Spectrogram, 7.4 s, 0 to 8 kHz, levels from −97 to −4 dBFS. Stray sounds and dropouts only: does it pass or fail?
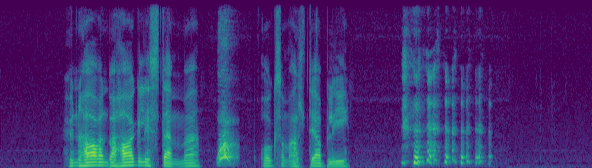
fail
